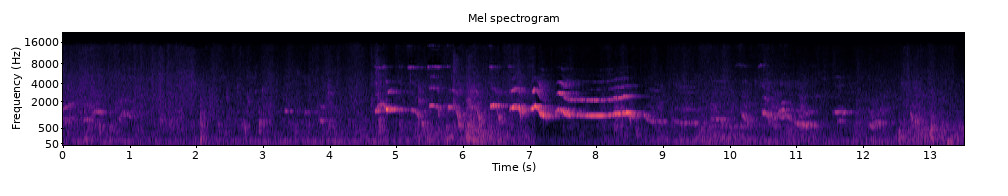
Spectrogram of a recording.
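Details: Australian Shepherd puppies, four weeks and five days old, on a farm: a burst of high thin whimpers and yips, many overlapping falling whines crowded together for several seconds, then tapering to softer scattered whines over a low steady hum.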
